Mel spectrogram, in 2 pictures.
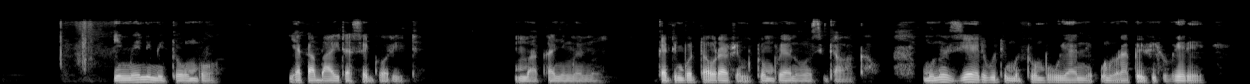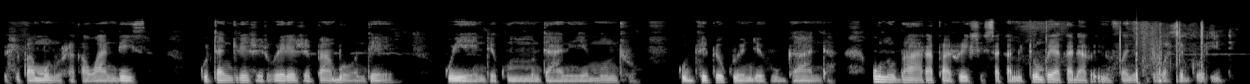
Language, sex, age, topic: Ndau, male, 18-24, health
